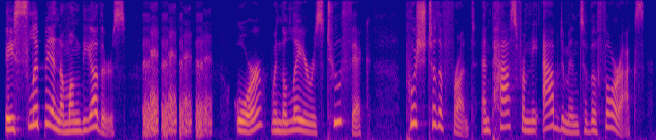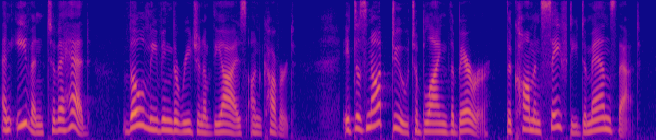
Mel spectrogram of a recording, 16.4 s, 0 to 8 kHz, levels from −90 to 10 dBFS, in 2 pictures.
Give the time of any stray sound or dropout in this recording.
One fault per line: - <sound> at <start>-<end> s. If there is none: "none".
- laugh at 1.8-2.7 s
